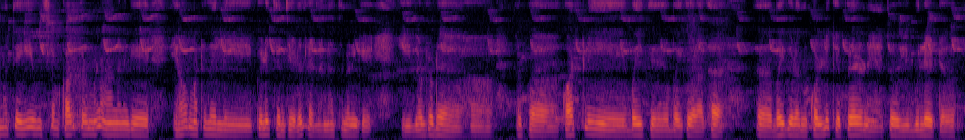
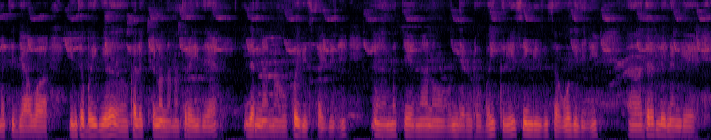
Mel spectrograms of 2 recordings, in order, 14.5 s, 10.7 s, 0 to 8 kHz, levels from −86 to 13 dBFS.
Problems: constant background noise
